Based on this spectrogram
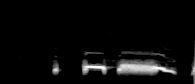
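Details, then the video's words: Cooing of a decoy spotted dove used to attract others: a brief note, a two-part coo, then a long, slightly throbbing low note that drops at its end. "Tiếng Chim Cu Mồi Kích Bổi Nhanh Nổi Hiệu Quả Nhất Gáy Gọi"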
